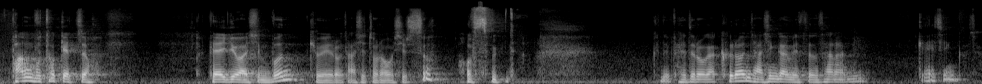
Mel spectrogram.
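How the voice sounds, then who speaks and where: A man teaching the Bible as a sermon, telling the story with dramatic pauses, sometimes dropping to a whisper and asking the audience questions. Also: medium pitch, darkish tone. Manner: acts out quoted lines, asks the audience questions.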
